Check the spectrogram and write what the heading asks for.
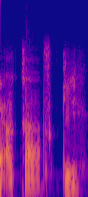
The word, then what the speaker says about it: Akatsuki: it's from Naruto so in Japanese the U is silent apparently that's how you say Akatsuki that's how you're saying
